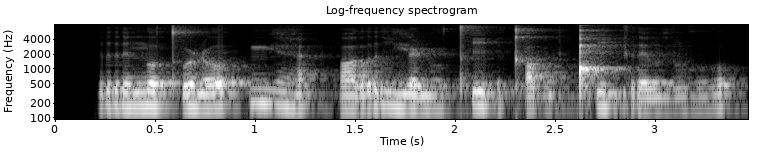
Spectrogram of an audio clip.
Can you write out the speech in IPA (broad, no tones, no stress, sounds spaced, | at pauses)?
r i n̪ o tʼ u ɳ o | mʲ æ̤ | ɒ r i̤ j e ɳ o̤ tʼ i ʔ e̤ kʼ ɒ b e̤ ǃʰ i ɡ r e v e̤ v o̤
